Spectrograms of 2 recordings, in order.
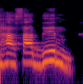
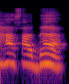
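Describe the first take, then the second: First: The word ends with an n sound. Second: The word ends with an open vowel. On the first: The speaker calls it wrong. "salah di hasadin" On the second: The speaker calls it right. "Harusnya hasada"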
